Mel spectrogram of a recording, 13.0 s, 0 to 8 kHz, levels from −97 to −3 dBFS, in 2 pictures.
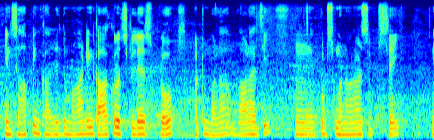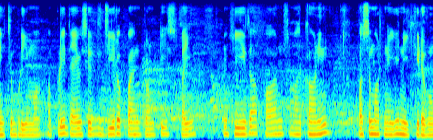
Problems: constant background noise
